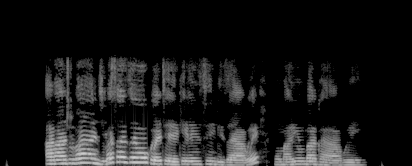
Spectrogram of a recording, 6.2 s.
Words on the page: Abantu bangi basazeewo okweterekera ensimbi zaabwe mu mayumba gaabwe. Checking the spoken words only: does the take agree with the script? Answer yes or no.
yes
